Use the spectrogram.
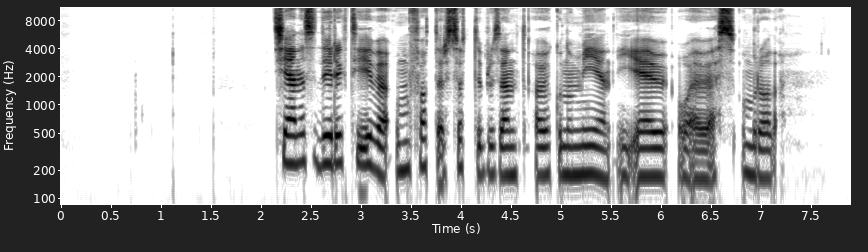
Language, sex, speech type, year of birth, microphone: Norwegian, female, read, 1988, Shure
